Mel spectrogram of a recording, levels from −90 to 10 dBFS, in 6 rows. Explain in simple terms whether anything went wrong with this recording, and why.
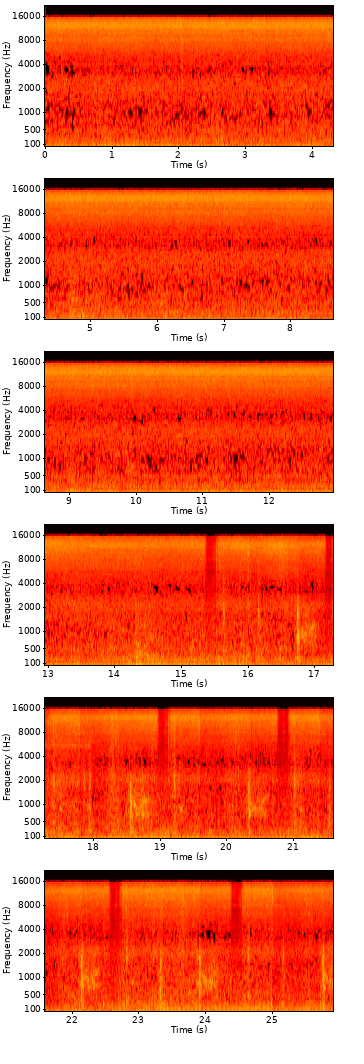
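Nothing went wrong here: the sounds in this recording come through steady throughout, with no audible technical problem anywhere.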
